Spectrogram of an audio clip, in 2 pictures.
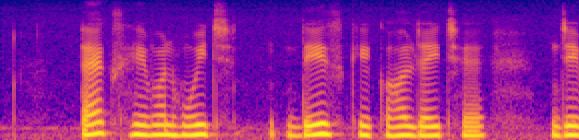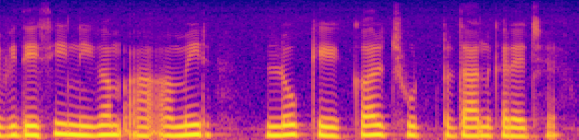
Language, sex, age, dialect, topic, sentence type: Maithili, female, 25-30, Eastern / Thethi, banking, statement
